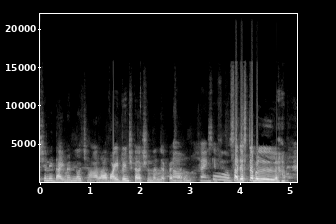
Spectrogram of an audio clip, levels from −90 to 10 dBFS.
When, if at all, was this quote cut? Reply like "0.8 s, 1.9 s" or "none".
none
